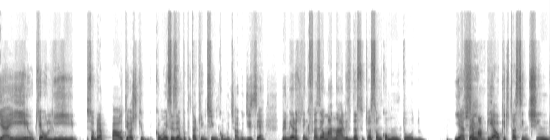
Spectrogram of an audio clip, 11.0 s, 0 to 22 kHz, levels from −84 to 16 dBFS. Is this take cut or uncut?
cut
